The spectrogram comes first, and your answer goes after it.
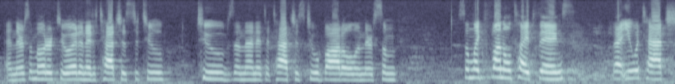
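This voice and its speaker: Woman in her 30s, loud and wry, high voice, telling a story on stage. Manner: loud, wry, self-deprecating. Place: stage at a live storytelling event.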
